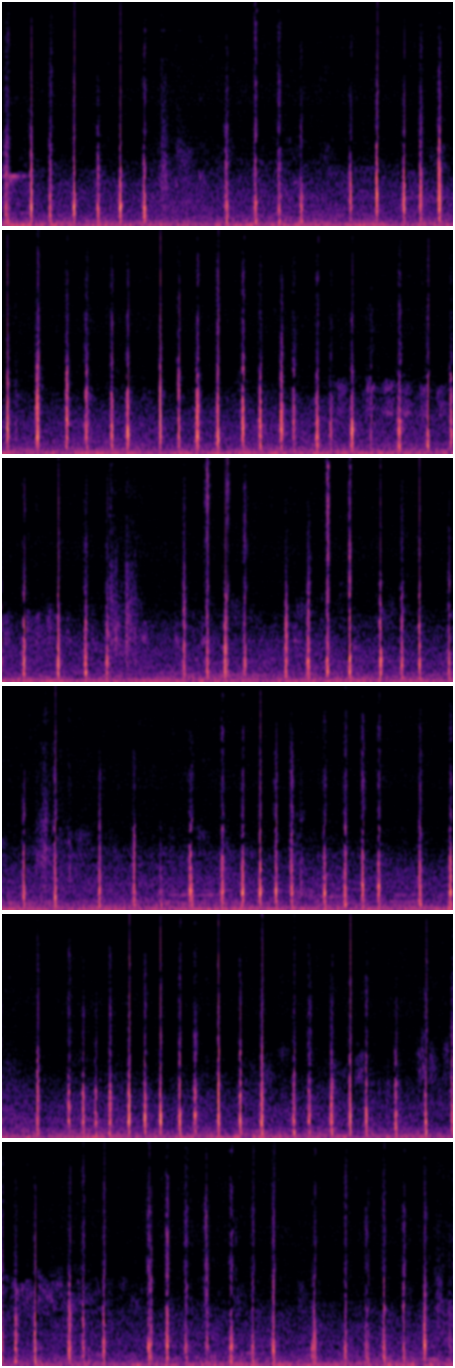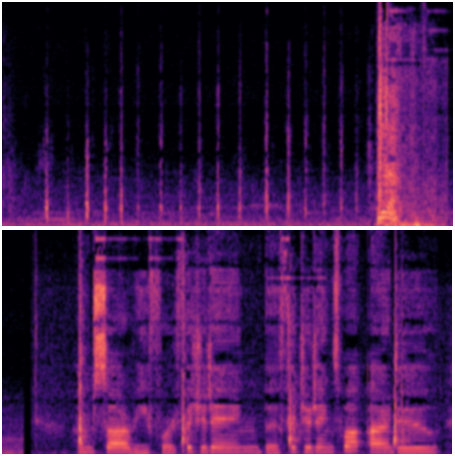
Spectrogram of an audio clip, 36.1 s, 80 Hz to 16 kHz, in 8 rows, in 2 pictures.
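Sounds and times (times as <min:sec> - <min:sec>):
steady low hum: 0:00.0 - 0:36.0
fidget toy bubbles popping: 0:34.4 - 0:34.7, 0:35.5 - 0:35.7.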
